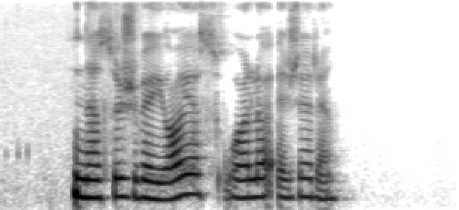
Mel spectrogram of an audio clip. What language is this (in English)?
Lithuanian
